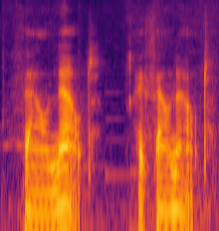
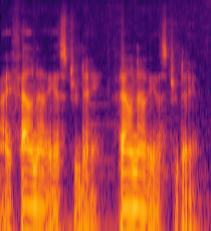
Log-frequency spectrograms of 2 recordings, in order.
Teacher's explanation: you can drop the d and say found out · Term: n d plus vowel rule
